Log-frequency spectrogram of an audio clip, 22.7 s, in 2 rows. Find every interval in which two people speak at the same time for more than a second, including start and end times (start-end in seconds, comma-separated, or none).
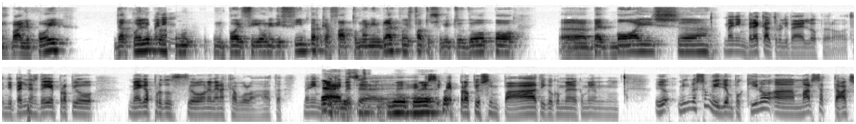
15.6-17.5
